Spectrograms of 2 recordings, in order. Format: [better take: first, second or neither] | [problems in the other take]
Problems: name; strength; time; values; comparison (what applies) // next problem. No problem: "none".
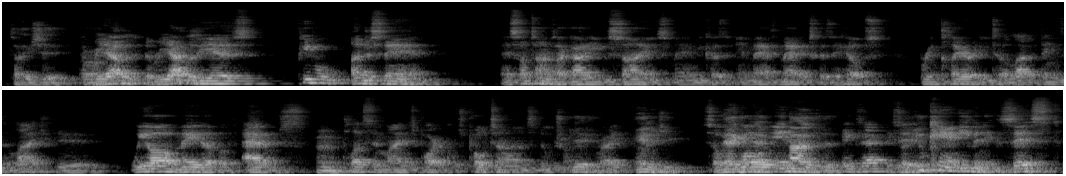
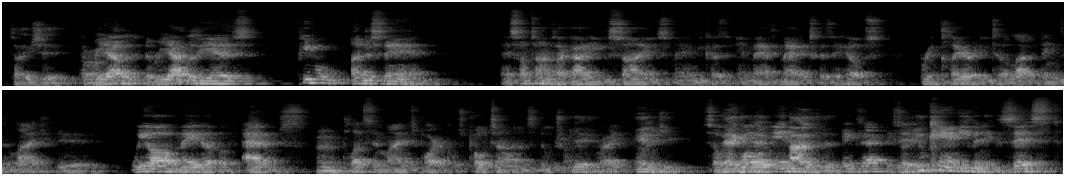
neither | off-mic speech; far; the same in both // room echo; noticeable; dies away in 0.5 s; the same in both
